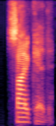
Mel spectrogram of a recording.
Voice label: "cycad", American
